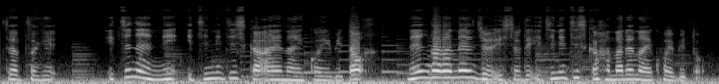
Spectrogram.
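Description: Over clear background music, a woman with a Yamaguchi accent speaks at a fairly slow pace. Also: dry sound with no echo. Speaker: driver and co-host. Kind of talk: casual chat while driving. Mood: playful, laughing. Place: car. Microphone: phone near.

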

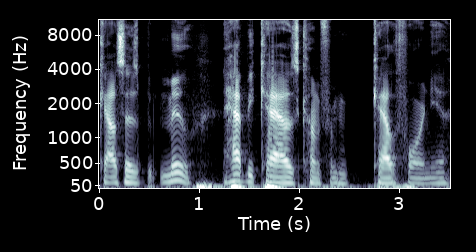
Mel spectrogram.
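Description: A man's intonation stays fairly even while the background remains quiet. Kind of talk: deadpan comedic rant. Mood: deadpan, mock-serious. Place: home room. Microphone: handheld.

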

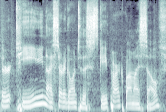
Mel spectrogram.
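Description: A man's voice over background music. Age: 20s. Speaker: gaming streamer. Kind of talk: live gameplay commentary, chatting with viewers. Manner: casual, animated.

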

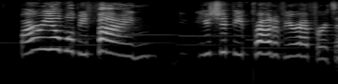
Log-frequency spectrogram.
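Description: A put-on character voice pitched extremely high. Faint music plays in the background. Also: moderate pace.

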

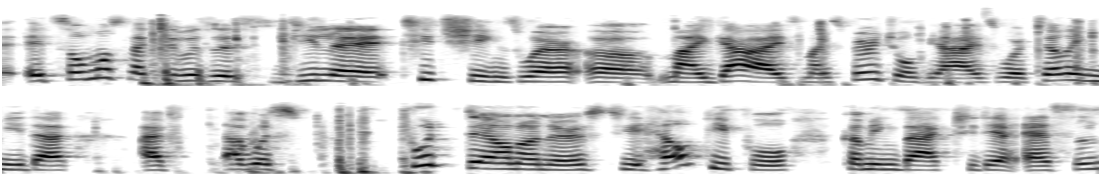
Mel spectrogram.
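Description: With a French accent, a woman speaks at a fairly high pitch with ordinary pitch variation over noticeable background noise. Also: moderate pace. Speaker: breathwork teacher and author; breathwork teacher. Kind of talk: interview. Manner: halting. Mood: calm, reflective. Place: home room. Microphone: video call.

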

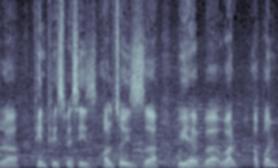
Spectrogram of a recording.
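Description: Noticeable background noise runs behind the recording. A man with a high voice talks at a moderate pace. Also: dry sound with no echo. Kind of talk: interview answer. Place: hall. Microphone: handheld.

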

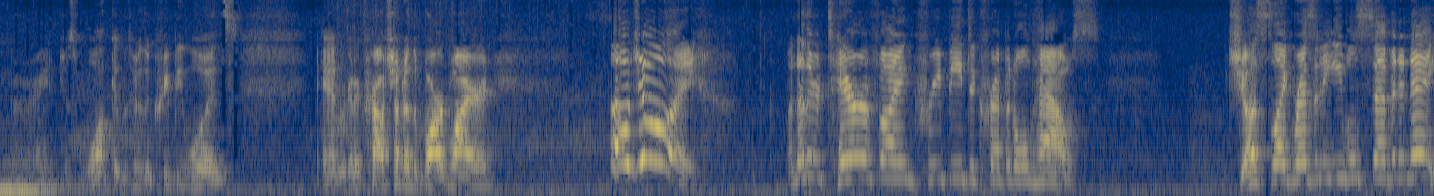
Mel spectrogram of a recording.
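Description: Speech comes at a fairly slow pace, broken by long, frequent pauses, over noticeable background noise. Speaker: gaming video creator. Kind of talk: let's play commentary. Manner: animated.

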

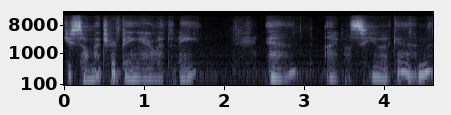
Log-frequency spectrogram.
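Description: Soft-spoken and somewhat breathy, a woman talks in a gentle tone at a fairly slow pace. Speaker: ASMR chemistry tutor. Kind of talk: soft-spoken outro of an ASMR tutorial. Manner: soft, gentle sign-off.

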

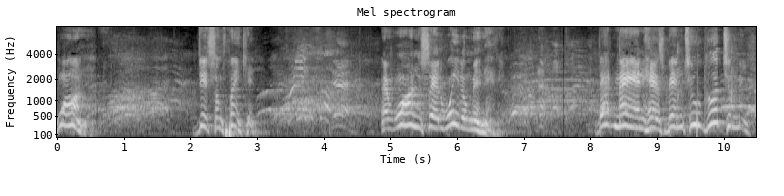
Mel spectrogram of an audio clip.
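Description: Over noticeable background noise, a man with an extremely high pitch uses a raised, projected voice and lively intonation, going at a very slow pace with long, frequent pauses. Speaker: pastor. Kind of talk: preaching, closing a sermon with a whooping finish. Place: church. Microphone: handheld.

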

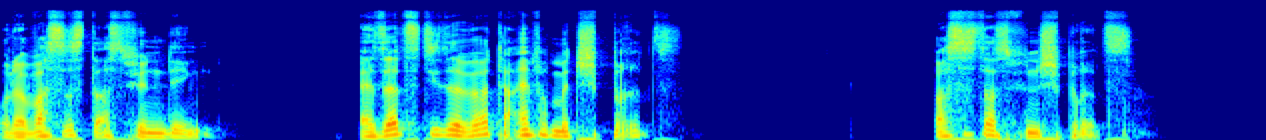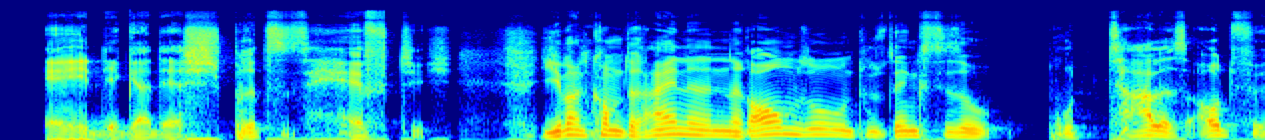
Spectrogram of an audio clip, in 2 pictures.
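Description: A man speaks at a moderate pace with a medium pitch and lively intonation. He leaves long, frequent pauses against a quiet background. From Berlin, Germany. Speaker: professional basketball player, podcast co-host. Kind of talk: casual chat. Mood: joking, playful slang. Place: studio. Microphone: studio mic.

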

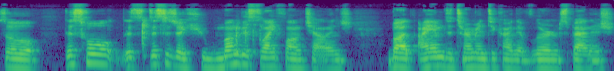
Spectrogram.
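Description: A Korean accent at a moderate pace, with ordinary pitch variation over light background noise. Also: man. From US. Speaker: aspiring social worker. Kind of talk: video monologue. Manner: halting. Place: home room. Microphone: webcam.

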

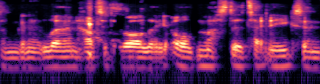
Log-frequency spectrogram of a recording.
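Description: A man with a Lancashire accent speaks at medium pitch in a dark, mellow tone. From northern England, Lancashire near Manchester. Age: 30s. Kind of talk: casual chat. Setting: video call.

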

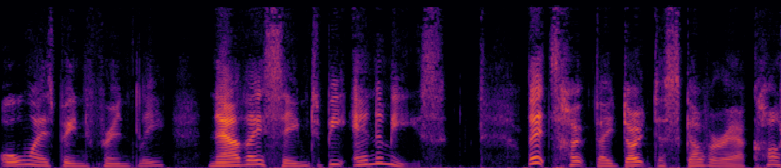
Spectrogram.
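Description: The reading is delivered in an unforced voice. Intonation rises and falls in a lively way.

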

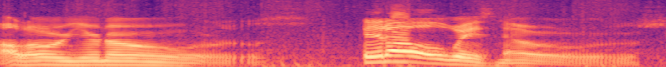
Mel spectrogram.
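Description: At a very slow pace, a man uses a put-on character voice at medium pitch. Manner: bright, cheerful, cartoonish.

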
